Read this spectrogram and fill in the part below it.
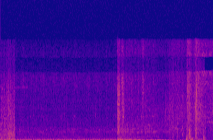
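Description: A car engine hums steadily and then cuts off.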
